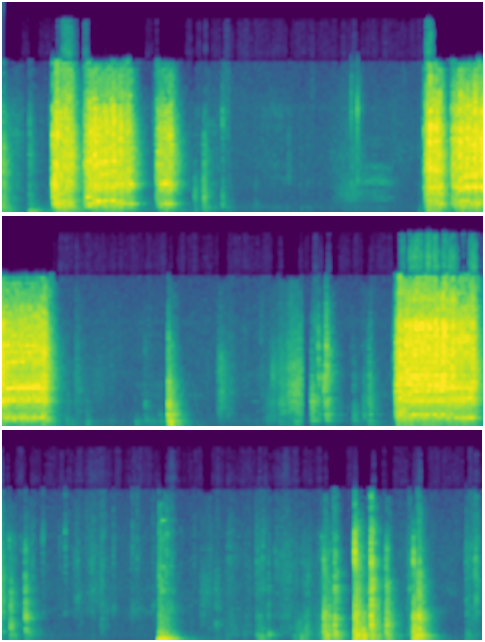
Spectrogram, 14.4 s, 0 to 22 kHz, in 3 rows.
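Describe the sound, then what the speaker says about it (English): A power drill driver whines loudly in several short, close bursts, removing the 9mm engine cowling bolts on a lawn tractor, separated by handling clatter and brief clicks of loosening bolts. "I'm going to start by taking this engine cowling off, and that's a 9mm. So I got my drill driver here"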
